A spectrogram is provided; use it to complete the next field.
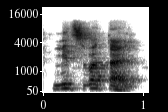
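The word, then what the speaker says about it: מצותי: Так вот, в тексте Торы, в главе Ваетханан написано «мицватав», «хранящих мицвот его», но мудрецы считают, что это слово надо произносить «мицватай», «хранящих мицвот мои», что здесь Моше Рабейну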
